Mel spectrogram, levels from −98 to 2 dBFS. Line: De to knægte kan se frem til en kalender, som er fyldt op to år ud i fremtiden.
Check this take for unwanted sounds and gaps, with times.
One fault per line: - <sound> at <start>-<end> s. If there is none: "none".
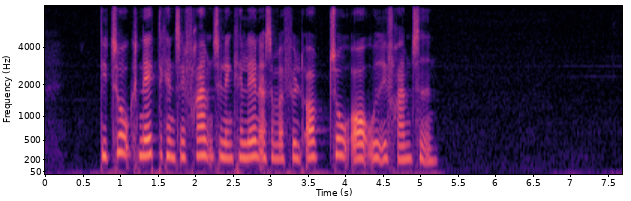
none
